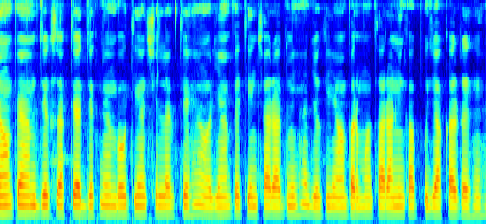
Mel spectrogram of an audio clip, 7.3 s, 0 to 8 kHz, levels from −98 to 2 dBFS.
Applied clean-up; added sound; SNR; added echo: none; none; none; none.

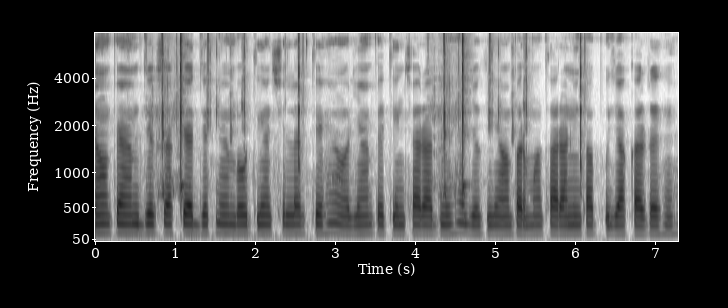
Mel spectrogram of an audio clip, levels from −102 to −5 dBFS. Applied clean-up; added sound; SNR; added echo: none; Camera; 7 dB; none.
